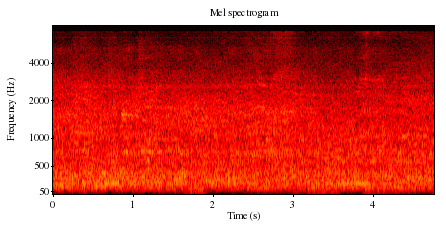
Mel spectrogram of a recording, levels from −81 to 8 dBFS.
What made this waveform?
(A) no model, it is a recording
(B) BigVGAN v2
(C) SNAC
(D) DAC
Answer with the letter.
C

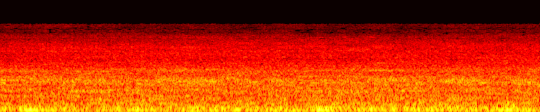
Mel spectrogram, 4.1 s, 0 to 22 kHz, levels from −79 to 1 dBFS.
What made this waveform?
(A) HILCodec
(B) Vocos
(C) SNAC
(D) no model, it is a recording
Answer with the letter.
C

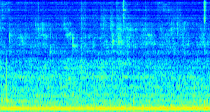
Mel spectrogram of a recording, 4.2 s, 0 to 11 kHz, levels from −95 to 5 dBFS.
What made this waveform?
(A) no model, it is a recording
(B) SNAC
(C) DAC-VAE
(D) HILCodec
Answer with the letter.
B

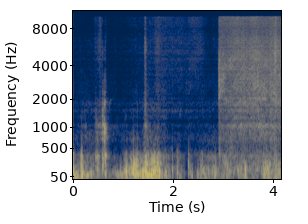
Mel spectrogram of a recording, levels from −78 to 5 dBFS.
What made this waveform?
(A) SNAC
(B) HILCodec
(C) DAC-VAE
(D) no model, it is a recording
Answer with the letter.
A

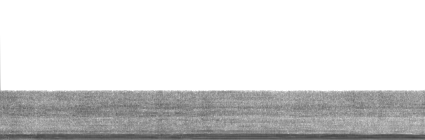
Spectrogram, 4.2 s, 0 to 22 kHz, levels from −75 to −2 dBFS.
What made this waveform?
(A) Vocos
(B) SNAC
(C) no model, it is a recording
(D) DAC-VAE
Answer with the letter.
B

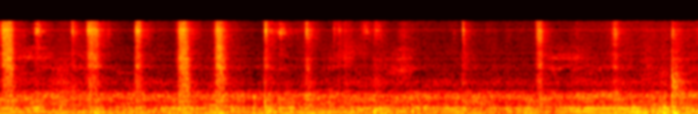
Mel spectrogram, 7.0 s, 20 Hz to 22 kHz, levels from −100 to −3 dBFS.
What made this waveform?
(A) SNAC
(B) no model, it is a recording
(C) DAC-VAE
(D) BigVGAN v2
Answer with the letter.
A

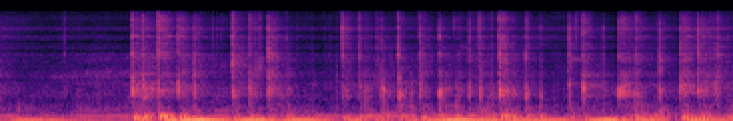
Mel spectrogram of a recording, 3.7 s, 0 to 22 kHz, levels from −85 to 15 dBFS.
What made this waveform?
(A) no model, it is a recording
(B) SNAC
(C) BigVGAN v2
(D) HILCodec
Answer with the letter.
B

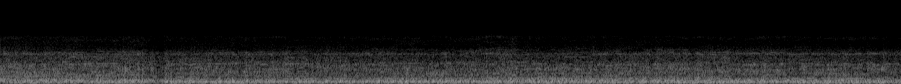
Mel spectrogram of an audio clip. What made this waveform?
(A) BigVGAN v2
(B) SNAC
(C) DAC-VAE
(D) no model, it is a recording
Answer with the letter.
B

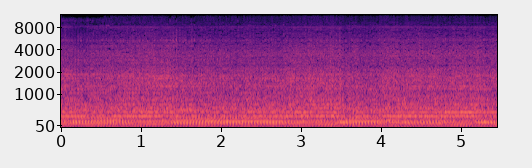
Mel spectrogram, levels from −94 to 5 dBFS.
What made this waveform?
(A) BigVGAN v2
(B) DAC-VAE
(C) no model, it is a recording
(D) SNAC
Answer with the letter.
C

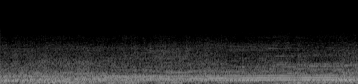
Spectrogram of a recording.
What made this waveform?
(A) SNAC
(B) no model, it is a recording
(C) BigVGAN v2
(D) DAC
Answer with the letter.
A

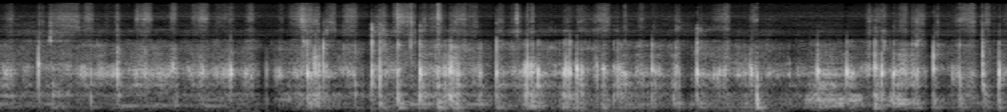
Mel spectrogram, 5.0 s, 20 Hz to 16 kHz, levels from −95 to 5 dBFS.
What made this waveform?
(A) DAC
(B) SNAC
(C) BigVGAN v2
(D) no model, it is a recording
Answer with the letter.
B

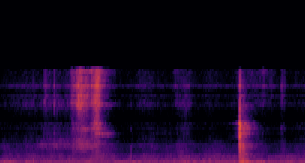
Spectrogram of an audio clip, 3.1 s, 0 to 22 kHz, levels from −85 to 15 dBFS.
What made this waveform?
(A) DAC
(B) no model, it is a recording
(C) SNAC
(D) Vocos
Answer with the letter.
C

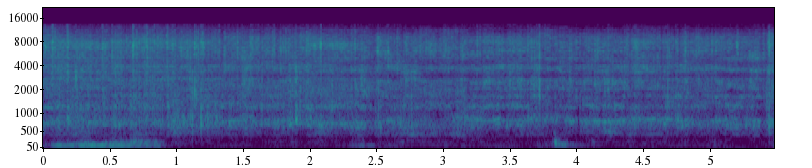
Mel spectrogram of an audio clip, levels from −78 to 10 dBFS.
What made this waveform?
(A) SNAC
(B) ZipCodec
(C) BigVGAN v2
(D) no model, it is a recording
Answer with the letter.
A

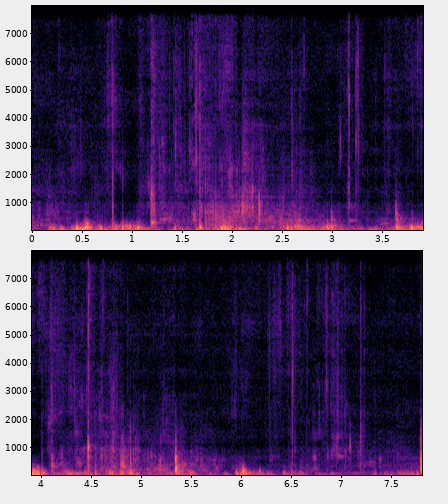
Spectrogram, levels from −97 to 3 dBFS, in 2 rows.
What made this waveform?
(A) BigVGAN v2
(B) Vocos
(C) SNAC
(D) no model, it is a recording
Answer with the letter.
C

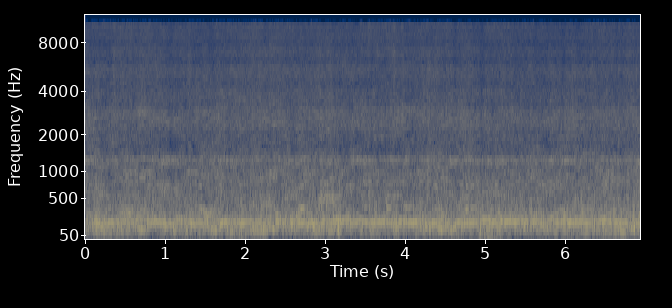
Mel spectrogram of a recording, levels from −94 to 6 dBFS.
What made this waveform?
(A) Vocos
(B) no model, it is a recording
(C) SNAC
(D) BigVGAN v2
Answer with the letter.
C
